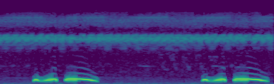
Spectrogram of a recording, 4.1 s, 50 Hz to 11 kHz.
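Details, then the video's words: Lure recording of a spotted dove. Two matching phrases come about 2.5 seconds apart, each a quick wavering coo followed by a longer falling coo. A constant thin high whine continues in the background. "suara asli burung tekukur cocok dijadikan suara pikat"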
